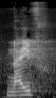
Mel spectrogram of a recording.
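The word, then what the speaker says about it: know: के साइलेंट रहता है जहां पर भी के एन एक साथ दिखे ज्यादातर के साइलेंट रहता है इसे पढ़ते नहीं नो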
